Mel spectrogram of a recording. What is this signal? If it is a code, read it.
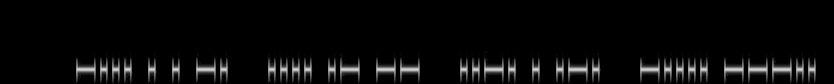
Morse code, heard as a keyed tone, about 21 wpm, 700 Hz. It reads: BEEN HAM FER 68
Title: Practice QSO - Exchange 3 - More Info - 20wpm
